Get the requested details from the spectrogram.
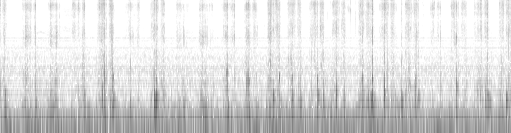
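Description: Long red nails scratch and comb the bristles of a small frosted bottle-brush Christmas tree lying tilted. The result is a quick run of short, dry, crackly brushing strokes with a bright rustle, over a faint steady low hum.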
